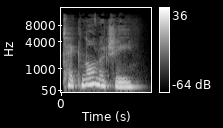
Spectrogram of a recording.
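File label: "technology", British English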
